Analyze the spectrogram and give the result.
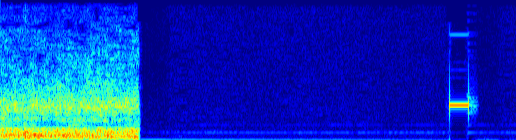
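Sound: voicemail recording beep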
